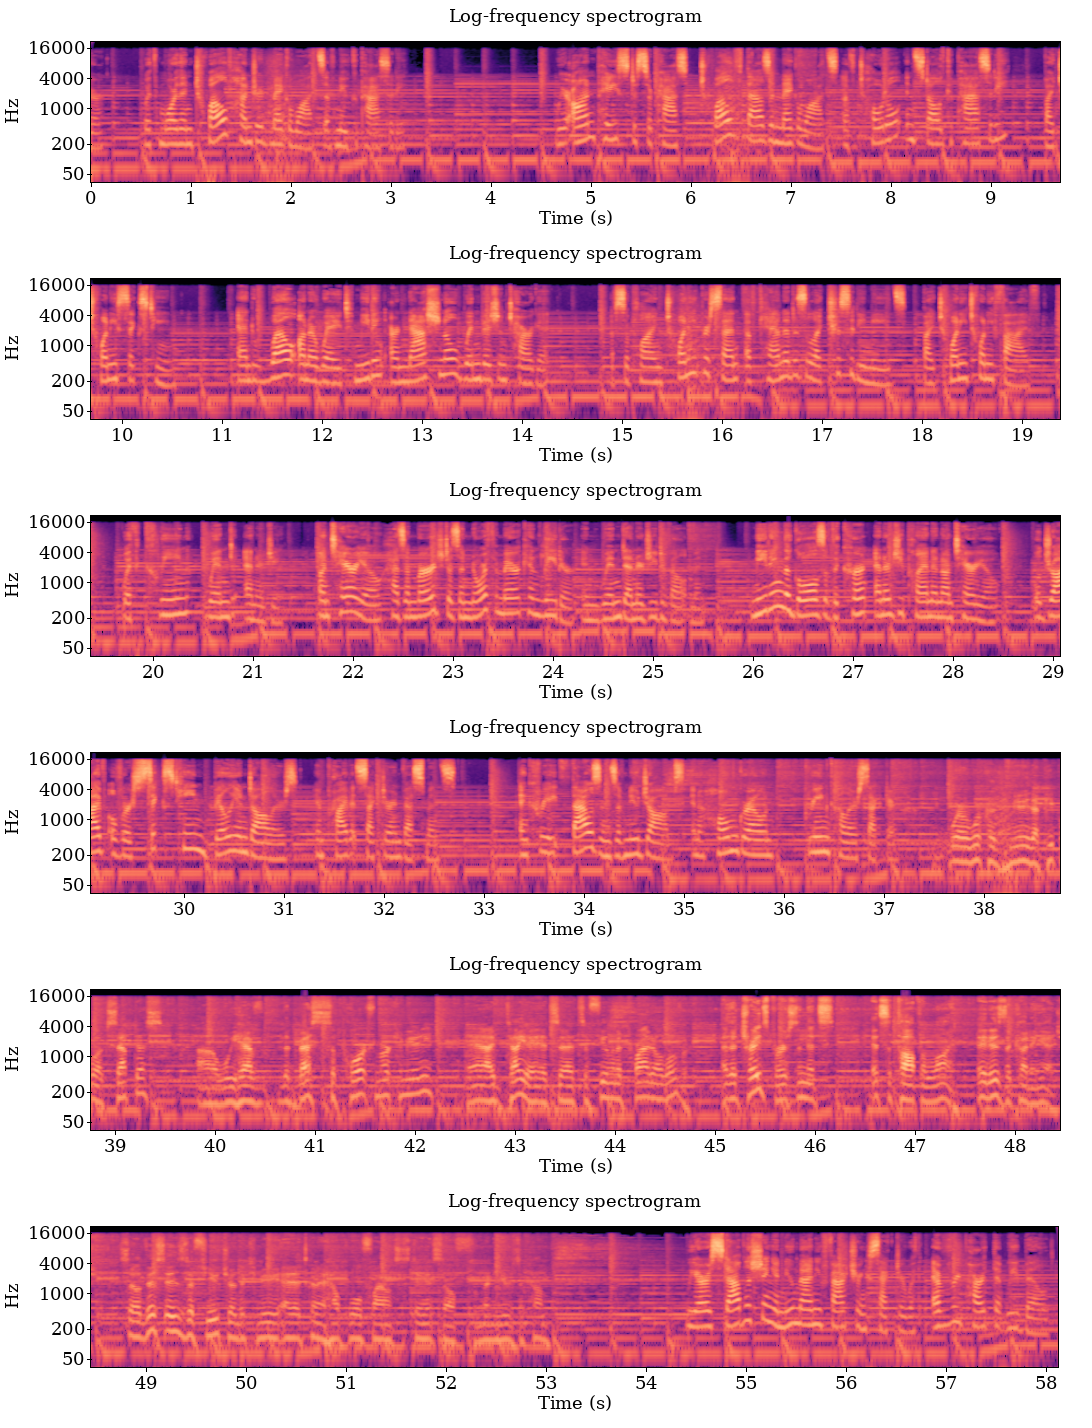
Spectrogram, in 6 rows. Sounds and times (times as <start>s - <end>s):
Speech: 0.0s - 3.2s, 4.7s - 10.5s, 11.2s - 14.3s, 14.9s - 19.1s, 19.7s - 32.7s, 33.4s - 53.1s, 54.4s - 58.1s
Music: 0.0s - 58.1s.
